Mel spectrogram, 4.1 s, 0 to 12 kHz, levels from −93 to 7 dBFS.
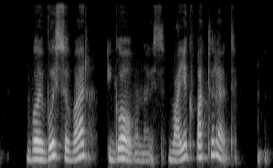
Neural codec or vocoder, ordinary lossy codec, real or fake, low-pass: codec, 24 kHz, 3 kbps, HILCodec; Opus, 64 kbps; fake; 10.8 kHz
